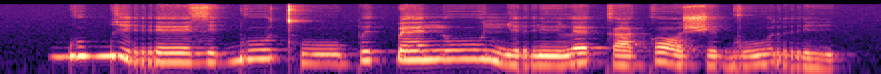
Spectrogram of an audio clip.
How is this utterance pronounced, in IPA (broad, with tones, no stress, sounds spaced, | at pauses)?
ɡ͡b uː˦ ɡ͡b i˦˨ r eː˨ z i˨ ɡ͡b uː˦ tʰ uː˨ p ɪ˦ k͡p ɛ˦ n uː˦ ɲ ɪ˨ r ĩ˨ l ɛ˦ k a˨ k ɔ˦˨ ʃ ɪ˨ ɡ uː˨˦ r i˨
